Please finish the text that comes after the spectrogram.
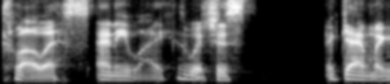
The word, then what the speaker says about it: Clovis: So Clovis should really pronounce something like Clois anyway, which is, again, we're getting closer to Clois.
